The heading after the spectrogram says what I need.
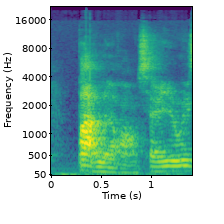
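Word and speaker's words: parleront: in o and t the t is also silent you say parleron so you will say nu paleron parleron i will read the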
